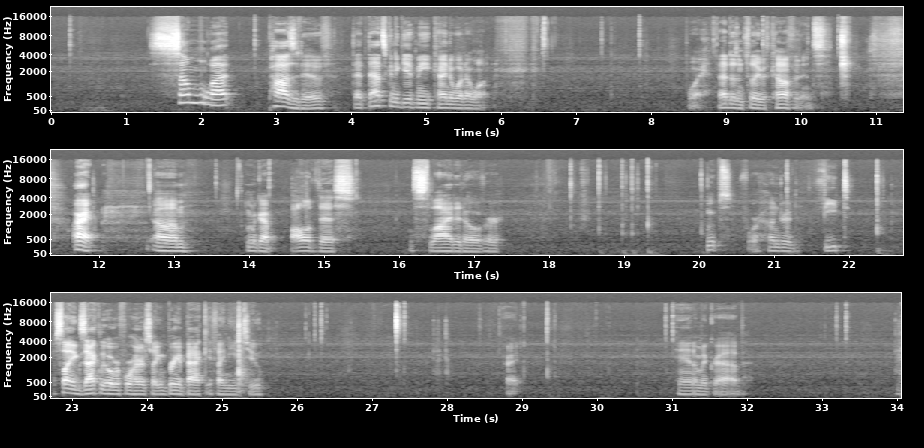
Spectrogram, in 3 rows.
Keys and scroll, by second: 12.0 space, 14.7 m, 18.7-19.0 typing, 20.6-21.3 typing, 22.4 Return, 28.1 space, 29.4 super+s.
